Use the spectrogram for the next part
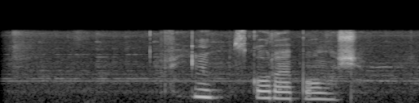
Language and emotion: Russian, sad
